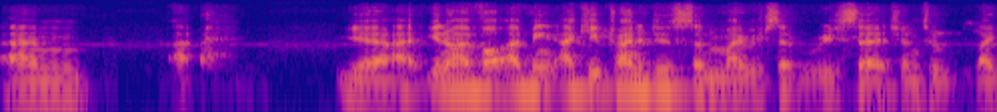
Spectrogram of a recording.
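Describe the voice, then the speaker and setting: This man speaks with an English accent at a medium pitch. His pitch varies in an ordinary way, with long, frequent pauses. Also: moderate pace. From England. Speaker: panelist on environmental issues. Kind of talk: panel discussion. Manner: halting, many false starts.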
